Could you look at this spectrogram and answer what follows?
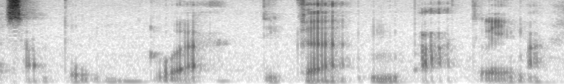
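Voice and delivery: soft breathy count to five under the breath; whispered counting. Shown as a demonstration. Preacher shows husband counting silently while wife rages, whispered. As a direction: count quietly to yourself, barely voiced. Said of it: "hitung aja".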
